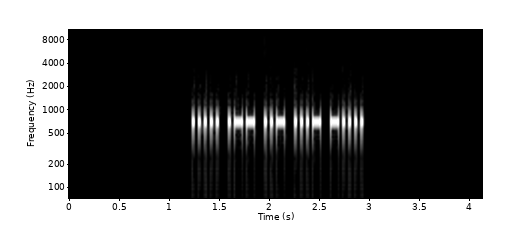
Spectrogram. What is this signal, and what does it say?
Morse code, heard as a keyed tone, about 39 wpm, 700 Hz. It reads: 5WUV6
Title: Five Challenging Letter-Number Combinations 40wpm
